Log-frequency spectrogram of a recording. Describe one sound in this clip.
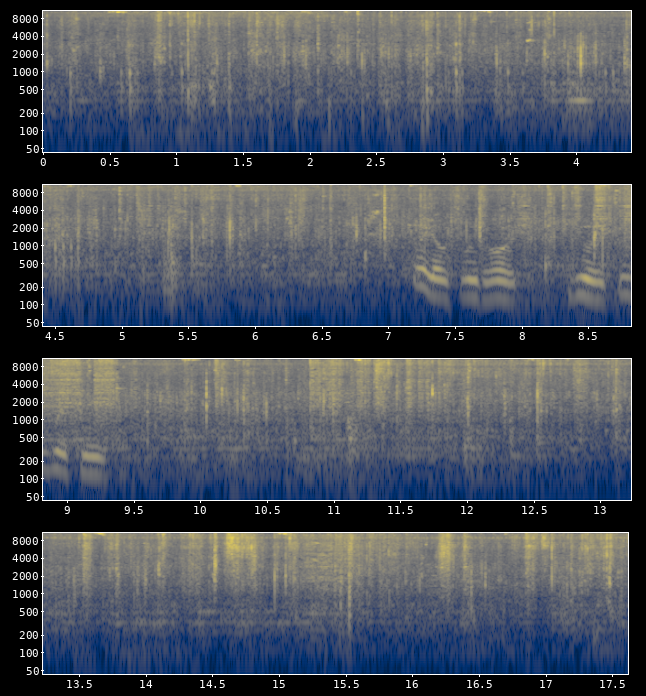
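Cart wheels crunch over gravel.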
